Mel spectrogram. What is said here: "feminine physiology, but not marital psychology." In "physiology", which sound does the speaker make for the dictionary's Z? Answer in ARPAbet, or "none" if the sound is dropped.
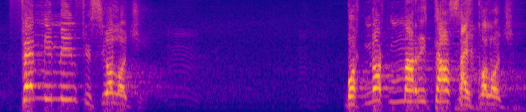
S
